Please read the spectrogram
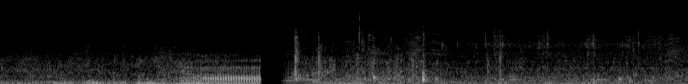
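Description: Low rumbling noise of a small fishing boat at sea, with a pitched hum swelling for about half a second just before the sound cuts off abruptly. After the cut comes a thinner background with scattered sharp clicks and knocks.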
